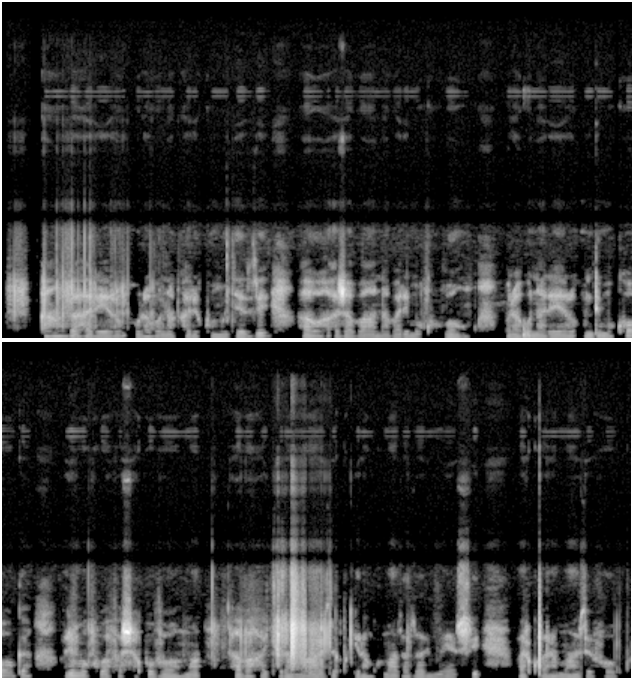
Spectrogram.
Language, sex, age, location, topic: Kinyarwanda, female, 25-35, Huye, health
